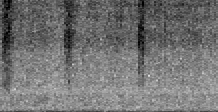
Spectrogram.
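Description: Outdoor air-conditioning condenser unit running: a steady low hum under its fan noise.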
